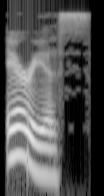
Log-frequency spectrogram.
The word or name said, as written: arius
